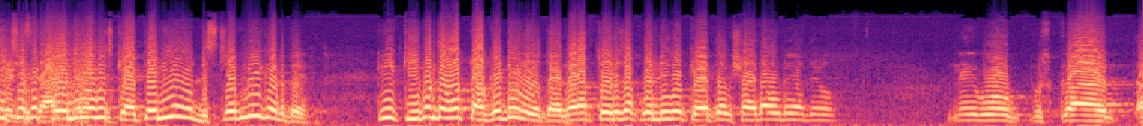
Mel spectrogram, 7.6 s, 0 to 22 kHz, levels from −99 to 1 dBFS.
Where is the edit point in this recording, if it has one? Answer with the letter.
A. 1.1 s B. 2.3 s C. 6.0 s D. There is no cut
D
